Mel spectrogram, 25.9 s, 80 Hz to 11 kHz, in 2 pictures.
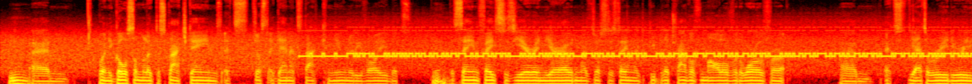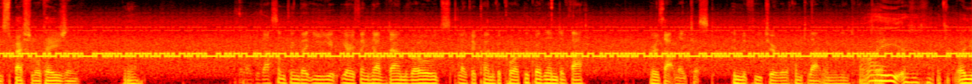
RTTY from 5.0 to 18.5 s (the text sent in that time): FRICCAO, FUSIVEL, GAXETA, JUNTA, ENGRENAGEM, ESCALA, CAMBIO, POLIA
